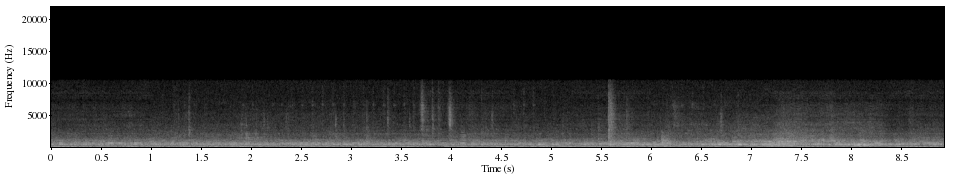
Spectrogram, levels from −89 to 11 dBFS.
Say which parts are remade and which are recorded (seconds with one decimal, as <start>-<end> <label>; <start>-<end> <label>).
0.0-1.0 remade; 1.0-3.7 recorded; 3.7-4.6 remade; 4.6-5.2 recorded; 5.2-6.0 remade; 6.0-7.1 recorded; 7.1-8.9 remade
